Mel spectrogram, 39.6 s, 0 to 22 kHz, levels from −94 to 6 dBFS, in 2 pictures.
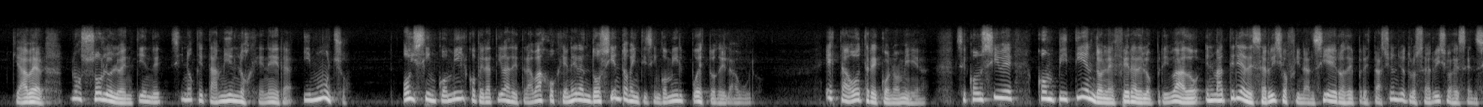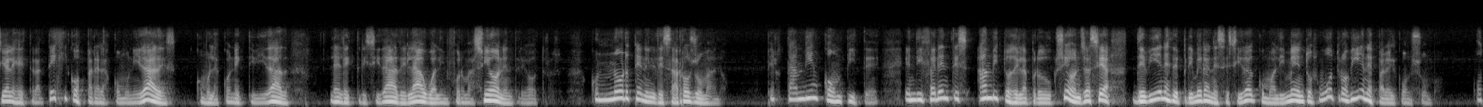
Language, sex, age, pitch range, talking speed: Spanish, male, 40-59, 115-180 Hz, 140 wpm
